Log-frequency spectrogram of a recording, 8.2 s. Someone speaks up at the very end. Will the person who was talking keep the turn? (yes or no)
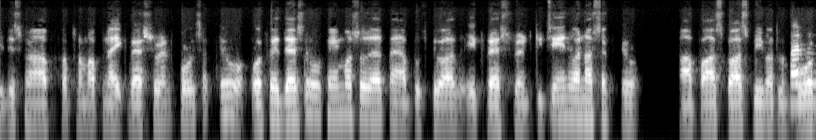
no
